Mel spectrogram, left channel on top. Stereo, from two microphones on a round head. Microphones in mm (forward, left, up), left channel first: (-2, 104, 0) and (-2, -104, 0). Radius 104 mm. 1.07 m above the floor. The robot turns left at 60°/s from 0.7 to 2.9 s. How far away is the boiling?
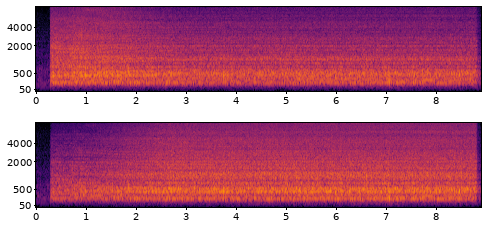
About 0.7 m.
